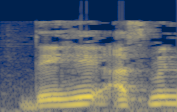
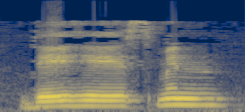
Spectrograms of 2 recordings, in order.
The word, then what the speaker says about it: देहेस्मिन्: अधियज्ञ कथम कोत्र देहेस्मिन्, देहे, हे को थोड़ा आगे लेंगे। देहेस्मिन्, देहेस्मिन्, देहे अस्मिन् नहीं कहेंगे। देहेस्मिन् मधुसूदन प्रयाण काले च कथम ज्ञेयोऽसि, ज्ञेयोऽसि नहीं कहेंगे।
